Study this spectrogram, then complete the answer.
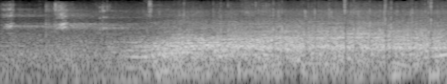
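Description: A large crowd cheers and applauds loudly in a big echoing hall.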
